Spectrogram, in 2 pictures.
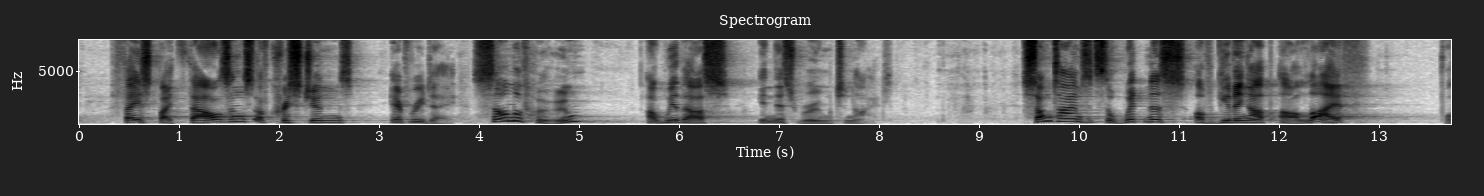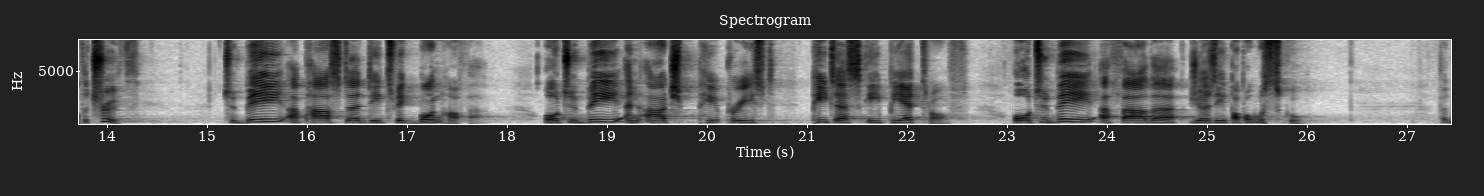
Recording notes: Delivered the opening plenary lecture of Acton University 2017.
